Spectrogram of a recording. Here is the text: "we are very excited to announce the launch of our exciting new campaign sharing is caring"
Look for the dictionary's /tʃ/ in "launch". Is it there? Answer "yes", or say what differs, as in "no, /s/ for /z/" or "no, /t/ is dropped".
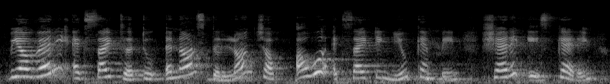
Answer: yes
